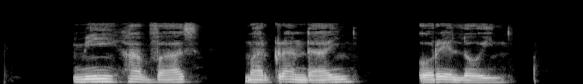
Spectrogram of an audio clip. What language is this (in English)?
Esperanto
